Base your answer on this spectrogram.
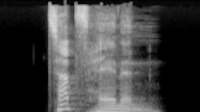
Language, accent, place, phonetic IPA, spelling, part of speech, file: German, Germany, Berlin, [ˈt͡sap͡fˌhɛːnən], Zapfhähnen, noun, De-Zapfhähnen.ogg
- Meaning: dative plural of Zapfhahn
